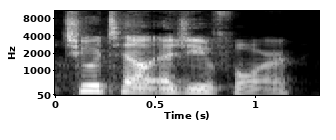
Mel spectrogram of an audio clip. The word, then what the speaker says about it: Chiwetel Ejiofor: Eichner, yeah, as Timon, Chichitel Ejiofor, Chiwetel Ejiofor, yeah, that's how you say it, as Scar, John Oliver as Zazu, Florence Kasumba, Keegan-Michael Key and Eric Andre as Scar's hyenas.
